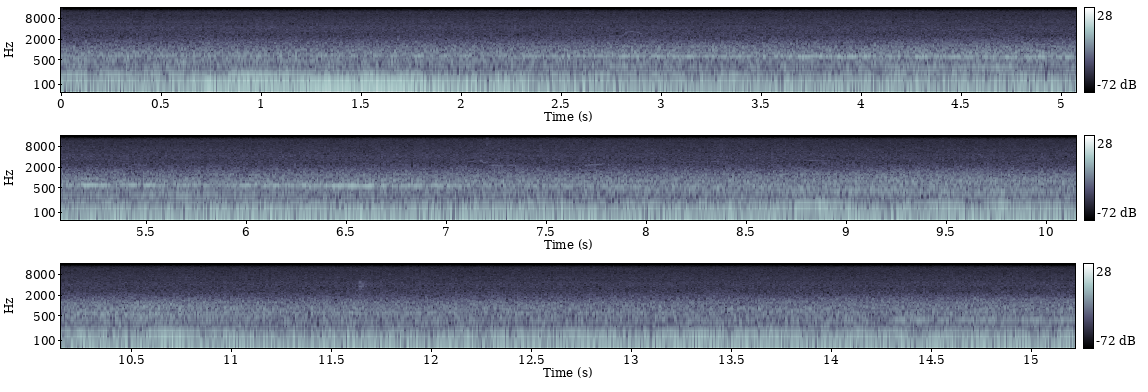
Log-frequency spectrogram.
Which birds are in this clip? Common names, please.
Red-winged Blackbird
